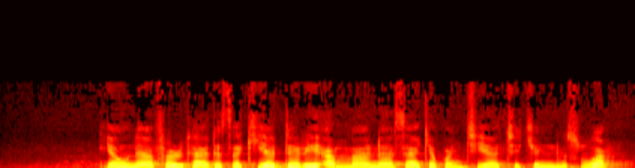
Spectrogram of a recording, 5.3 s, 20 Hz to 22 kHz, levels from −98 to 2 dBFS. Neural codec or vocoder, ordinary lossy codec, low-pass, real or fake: autoencoder, 48 kHz, 128 numbers a frame, DAC-VAE, trained on Japanese speech; MP3, 48 kbps; 19.8 kHz; fake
